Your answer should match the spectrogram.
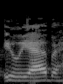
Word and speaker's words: Eliab: It says in verse 6, "And it came to pass when they were come and looked on Eliab," or Eliab, however you would want to pronounce it, pronunciations both way, Eliab, "and said, surely the Lord anointed is before him.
